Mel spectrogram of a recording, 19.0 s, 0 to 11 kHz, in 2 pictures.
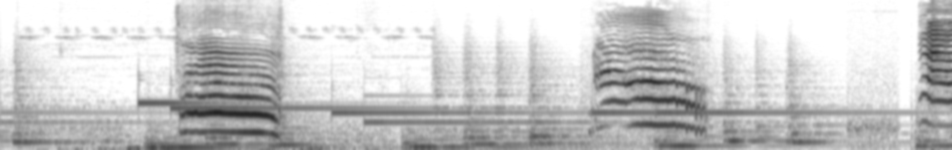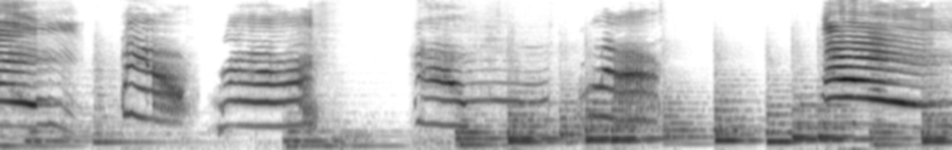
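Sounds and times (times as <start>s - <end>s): background music with low notes: 0.0s - 11.6s, 12.3s - 19.0s
cat meowing: 1.4s - 3.1s, 5.9s - 7.1s, 9.2s - 12.7s, 13.7s - 16.2s, 17.8s - 19.0s.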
